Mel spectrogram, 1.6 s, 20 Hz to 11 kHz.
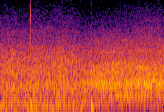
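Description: Stadium crowd in the football video game eFootball 2026, a steady broad roar of massed fans with a couple of brief louder swells, continuous throughout and no talk over it.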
